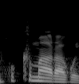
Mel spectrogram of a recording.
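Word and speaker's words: חכמה: 먼저 지혜를 살펴볼 텐데 지혜를 이제 원어 히브리어로 보면 이제 호크마, 맨 아래에 있는 호크마라고 읽습니다.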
